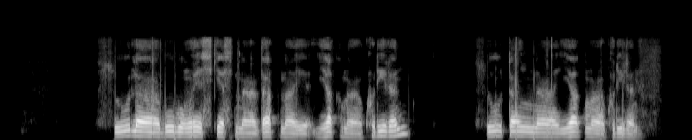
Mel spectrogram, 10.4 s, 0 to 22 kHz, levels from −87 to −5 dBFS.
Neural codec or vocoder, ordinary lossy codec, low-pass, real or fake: codec, 44.1 kHz, 7.8 kbps, Pupu-Codec; MP3, 48 kbps; 7.2 kHz; fake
